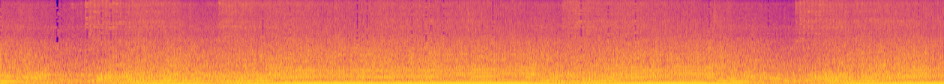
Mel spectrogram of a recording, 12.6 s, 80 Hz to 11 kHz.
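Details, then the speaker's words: Roadside-discarded Lawn-Boy 21-inch self-propelled walk-behind mower, revived on fresh gas, low compression felt: single-cylinder drone holding speed with a slight rise and fall now and then; now running normally. "like i say this is out on the side of the road with the trash and it runs now"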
